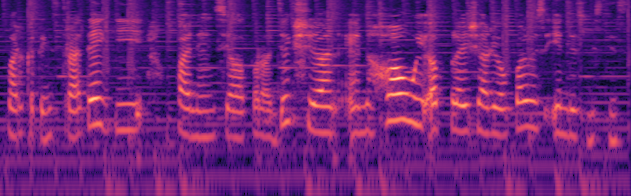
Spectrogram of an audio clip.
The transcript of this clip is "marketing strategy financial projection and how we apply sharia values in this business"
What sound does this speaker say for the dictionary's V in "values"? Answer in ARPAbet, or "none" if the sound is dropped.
F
